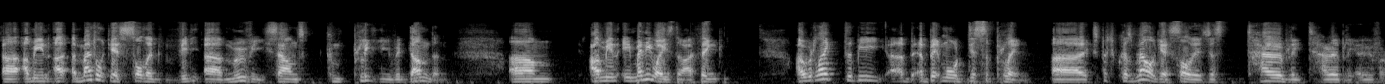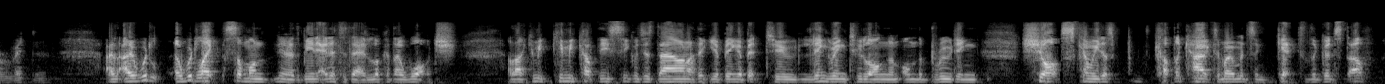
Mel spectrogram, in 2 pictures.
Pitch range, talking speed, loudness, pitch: 120-145 Hz, 220 wpm, -19 LUFS, 125 Hz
